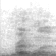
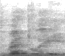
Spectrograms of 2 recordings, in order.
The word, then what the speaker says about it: Ridley: Ridlin, he's the Ridlin. flight director. That looks like a Y. Oh, it's Ridley, sorry. I spelled it right, but said it wrong.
